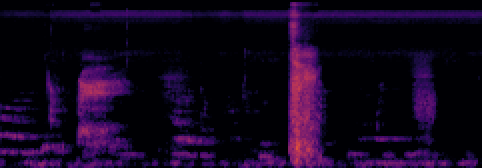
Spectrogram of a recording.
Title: Tickle sneezing. First sneezing video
